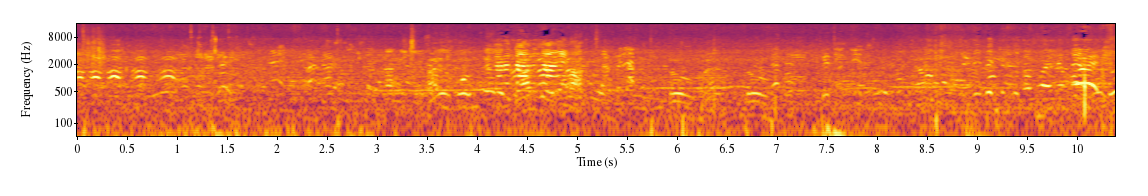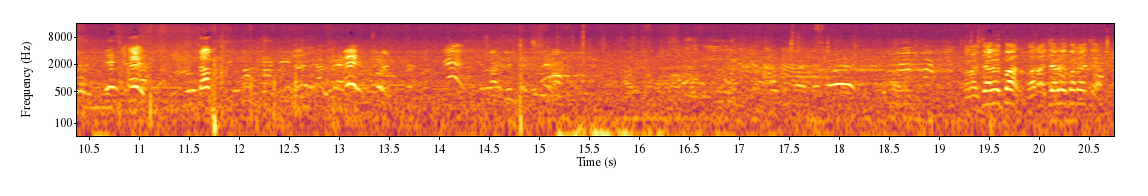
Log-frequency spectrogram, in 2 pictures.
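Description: Young players shout and call to each other outdoors across an open field.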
